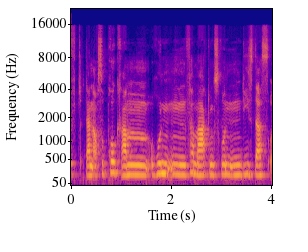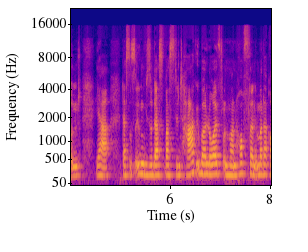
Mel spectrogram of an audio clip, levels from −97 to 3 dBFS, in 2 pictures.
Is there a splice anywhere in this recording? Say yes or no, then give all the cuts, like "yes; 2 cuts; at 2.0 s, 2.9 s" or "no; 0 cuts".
no; 0 cuts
